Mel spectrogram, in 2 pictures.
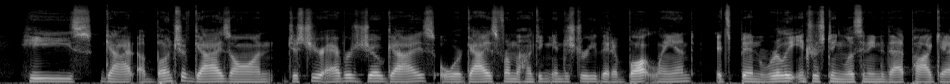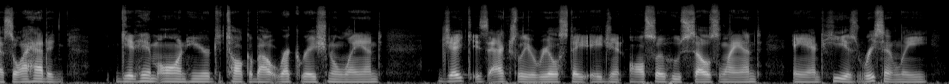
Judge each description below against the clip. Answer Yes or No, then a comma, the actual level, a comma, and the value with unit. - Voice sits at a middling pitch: No, low, 125 Hz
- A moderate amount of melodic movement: No, narrow, 2.2 semitones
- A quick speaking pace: No, average, 185 wpm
